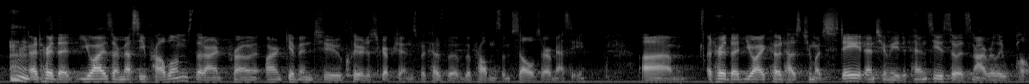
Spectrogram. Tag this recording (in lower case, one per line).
speech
